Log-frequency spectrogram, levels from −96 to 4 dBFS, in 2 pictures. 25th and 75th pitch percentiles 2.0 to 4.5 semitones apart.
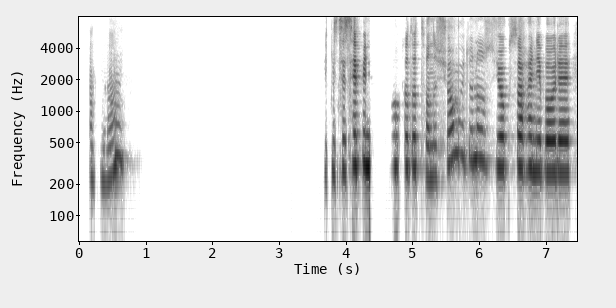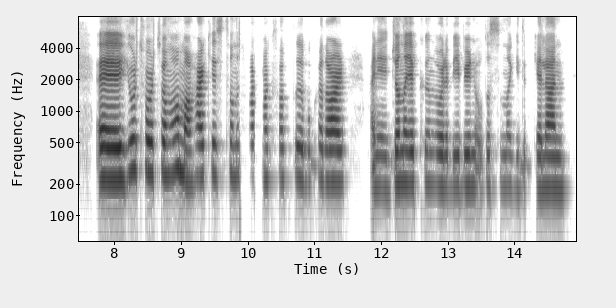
No: average, 5.1 semitones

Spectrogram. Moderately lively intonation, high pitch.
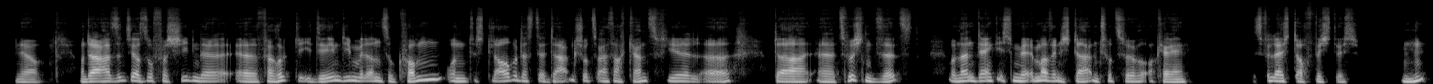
No: average, 4.0 semitones; medium, 145 Hz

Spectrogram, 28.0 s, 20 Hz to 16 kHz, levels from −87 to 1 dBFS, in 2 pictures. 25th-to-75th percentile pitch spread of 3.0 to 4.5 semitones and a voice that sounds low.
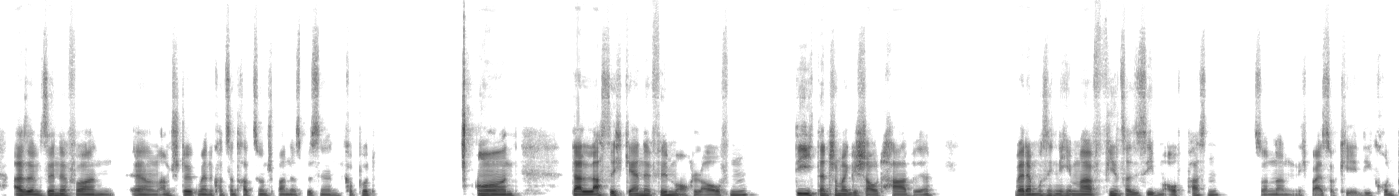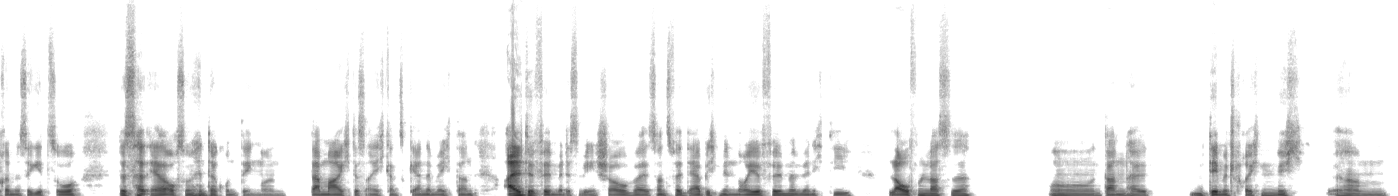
No: narrow, 2.6 semitones; low, 100 Hz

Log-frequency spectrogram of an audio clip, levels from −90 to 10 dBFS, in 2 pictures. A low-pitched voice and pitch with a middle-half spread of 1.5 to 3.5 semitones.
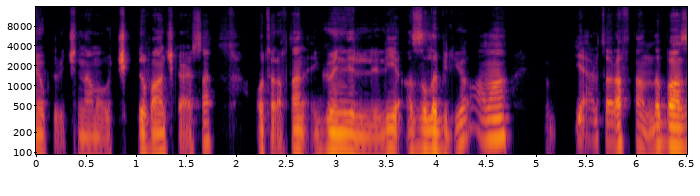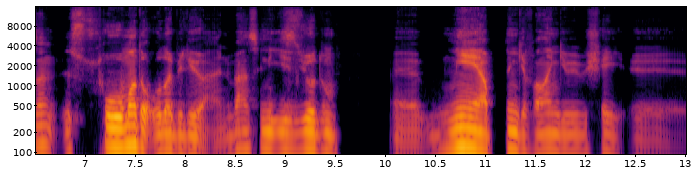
No: low, 100 Hz; average, 4.0 semitones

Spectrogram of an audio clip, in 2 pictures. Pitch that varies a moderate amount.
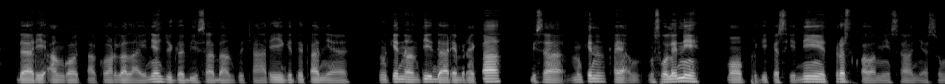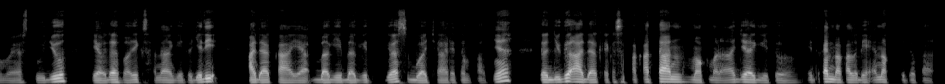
No: narrow, 2.2 semitones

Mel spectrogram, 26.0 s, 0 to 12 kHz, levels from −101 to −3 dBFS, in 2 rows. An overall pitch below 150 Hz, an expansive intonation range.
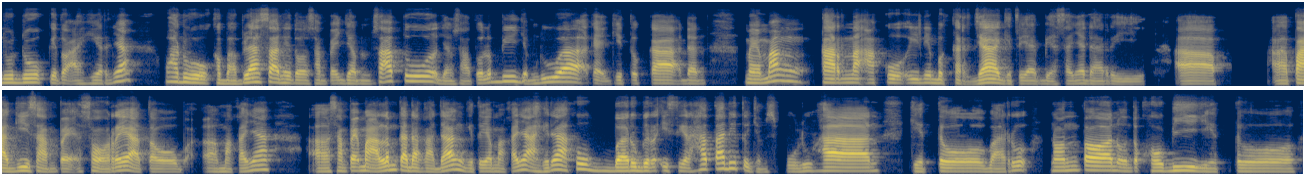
No: medium, 140 Hz; average, 4.7 semitones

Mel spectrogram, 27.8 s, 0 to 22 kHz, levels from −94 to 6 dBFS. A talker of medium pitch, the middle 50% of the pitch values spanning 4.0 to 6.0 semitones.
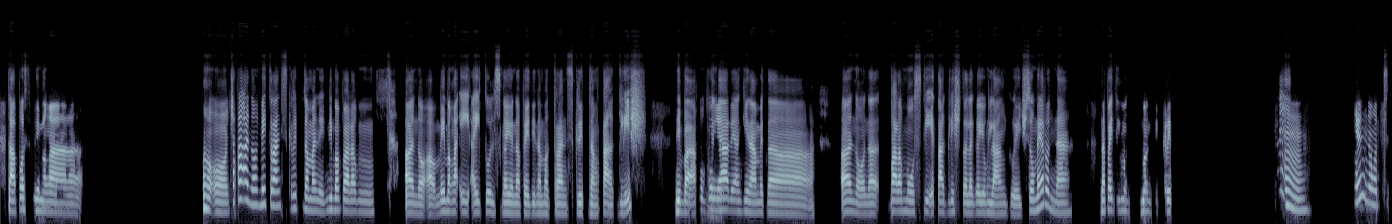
No: medium, 150 Hz; average, 3.5 semitones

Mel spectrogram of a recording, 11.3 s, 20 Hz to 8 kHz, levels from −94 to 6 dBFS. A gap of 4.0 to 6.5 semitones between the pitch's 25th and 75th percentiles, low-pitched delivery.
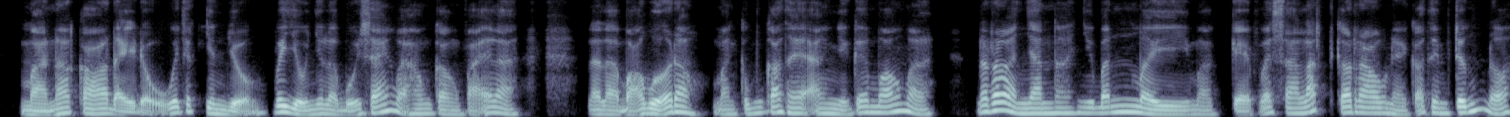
Yes: average, 5.1 semitones; low, 130 Hz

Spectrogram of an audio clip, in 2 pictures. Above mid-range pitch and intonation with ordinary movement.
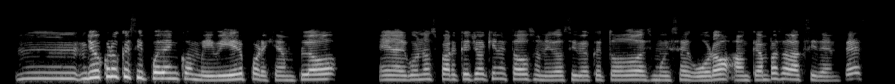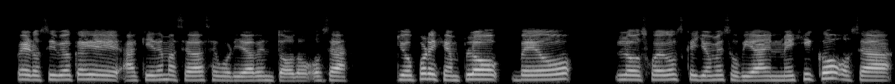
Yes: high, 215 Hz; average, 3.1 semitones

